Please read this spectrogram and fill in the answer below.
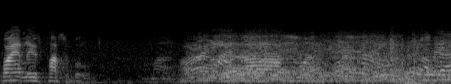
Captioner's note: chatter resumes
